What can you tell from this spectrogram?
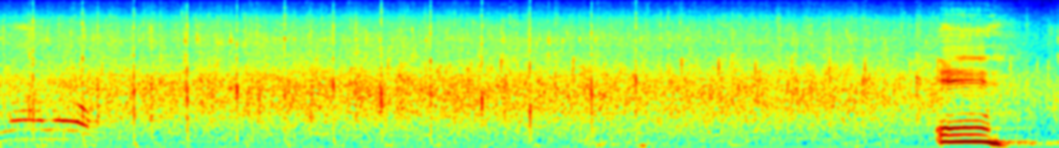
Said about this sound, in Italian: Un grande applauso.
